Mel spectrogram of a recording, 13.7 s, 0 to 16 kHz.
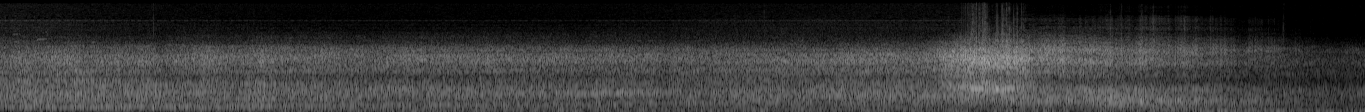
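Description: Jet engine noise from F/A-18 Hornets flying in a four-ship diamond formation, a steady rumble that swells louder for a moment about ten seconds in and eases slightly near the end.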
